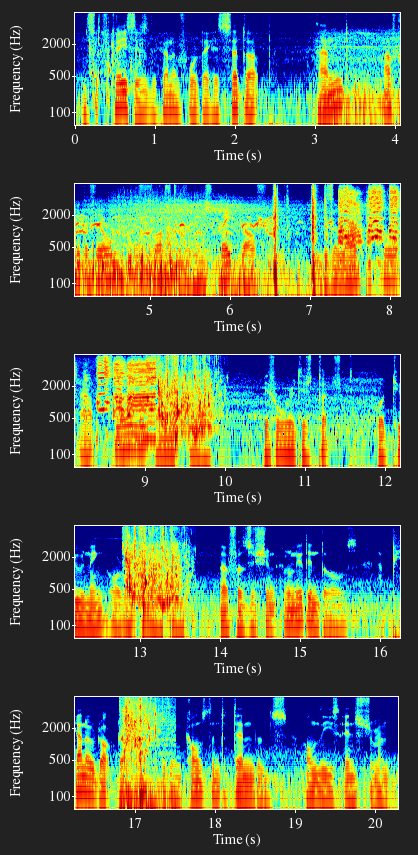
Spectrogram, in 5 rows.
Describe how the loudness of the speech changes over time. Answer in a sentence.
The loudness of the speech stays about the same.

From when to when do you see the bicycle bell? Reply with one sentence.
The bicycle bell can't be heard in this clip.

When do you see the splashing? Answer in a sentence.
The splashing can be heard from 0.1 to 1.1 s, from 4.3 to 5.7 s, from 9.1 to 10.0 s, from 12.8 to 13.7 s and from 16.8 to 17.5 s.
